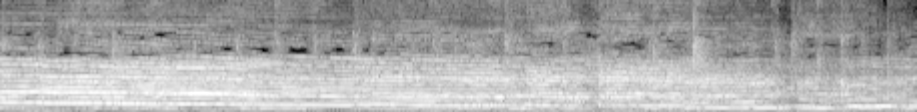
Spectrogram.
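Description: Music with singing: a voice holding long notes that slowly fall in pitch.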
